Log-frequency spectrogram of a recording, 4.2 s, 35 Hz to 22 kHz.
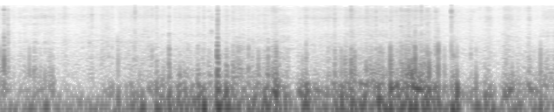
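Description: Long acrylic nails tap and scratch the edge of a round, solid cork trivet about 20 cm across held in the hand, then move to its flat face. The result is a steady stream of soft, dull, low taps and rough scratching with no ring after each touch.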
